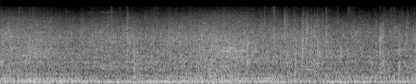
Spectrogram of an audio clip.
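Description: Food deep-frying in hot oil: a dense, steady sizzle with many small crackles, over a low steady rumble.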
